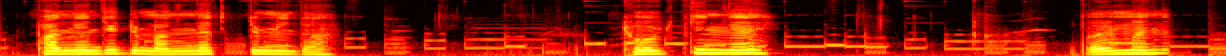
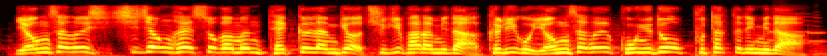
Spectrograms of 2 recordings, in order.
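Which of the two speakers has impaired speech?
The first: cerebral palsy; brain lesion.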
